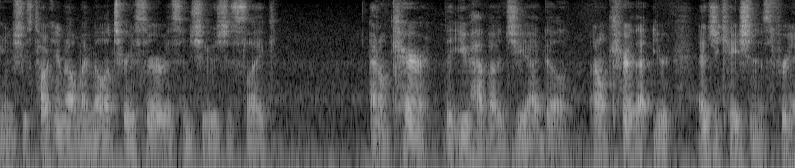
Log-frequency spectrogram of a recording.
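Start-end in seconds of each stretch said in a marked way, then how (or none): none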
